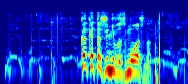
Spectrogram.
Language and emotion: Russian, angry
